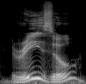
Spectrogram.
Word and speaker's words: Rezo: Rezo, that's his name, yes, he's pronounced in the English way, created this video called The Destruction of the CDU, the party of Merkel.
